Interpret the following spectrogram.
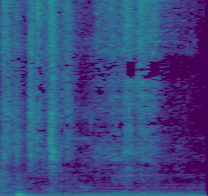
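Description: Faint crunching rustle of crushed Doritos crumbs as a hand presses a piece of egg-dipped cheese into them in a glass dish, over a steady low hum. A soft low thump comes just after the start.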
